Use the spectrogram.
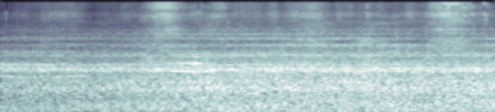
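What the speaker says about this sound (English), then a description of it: "See, this is a train." A train rolls steadily past Columbia City Station with a broad, continuous rumble and rush that holds at a constant loudness throughout, with no voices.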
